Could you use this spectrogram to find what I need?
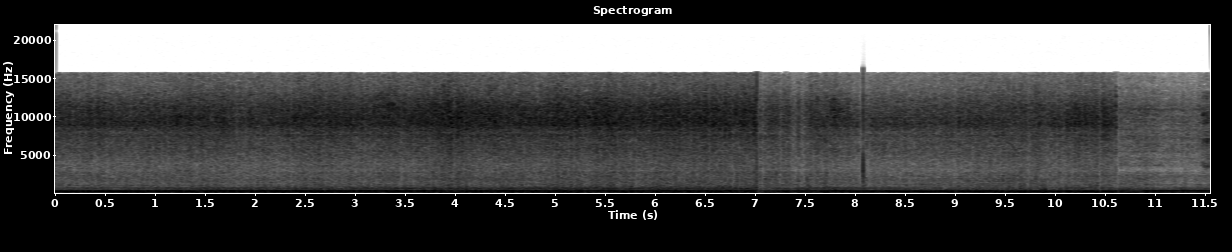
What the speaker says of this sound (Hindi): चलो यार आज ना मेरी बाइक की ना टॉप स्पीड चेक करते हैं क्या रहती है।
